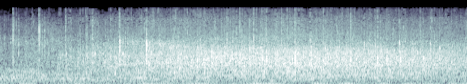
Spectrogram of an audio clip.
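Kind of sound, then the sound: crowd, audience clapping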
